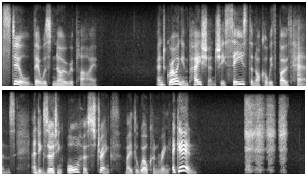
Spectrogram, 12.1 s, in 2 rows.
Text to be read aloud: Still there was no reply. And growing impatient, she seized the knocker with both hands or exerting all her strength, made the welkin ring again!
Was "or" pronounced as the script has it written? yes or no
no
